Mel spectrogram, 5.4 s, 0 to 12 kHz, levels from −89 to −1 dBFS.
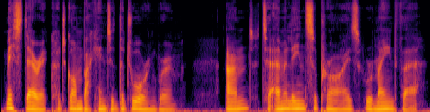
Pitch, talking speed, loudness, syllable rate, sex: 100 Hz, 165 wpm, -22 LUFS, 5.8 syllables/s, male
